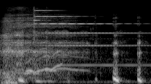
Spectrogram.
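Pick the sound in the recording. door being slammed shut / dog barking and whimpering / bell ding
bell ding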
